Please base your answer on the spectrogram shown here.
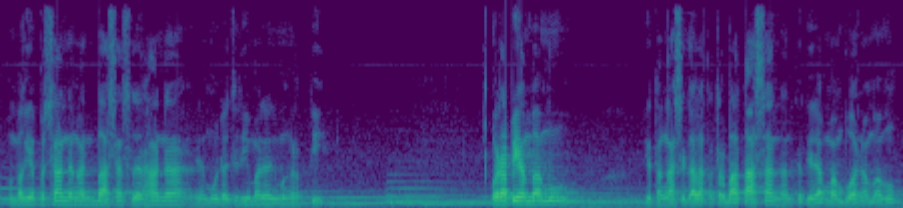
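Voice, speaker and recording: Heard in a large church hall, a mid-range male voice with an Indonesian accent and nasal, congested quality delivers a sermon and leads prayer. The pastor mixes English phrases into his speech, moving from emphatic preaching to soft murmured prayer.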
